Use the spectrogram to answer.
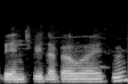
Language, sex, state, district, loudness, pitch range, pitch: Hindi, male, Bihar, Sitamarhi, -17 LUFS, 125-130 Hz, 125 Hz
